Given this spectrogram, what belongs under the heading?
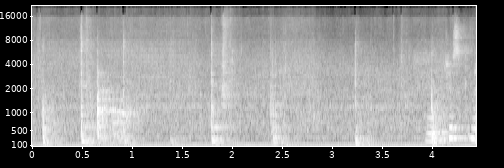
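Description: Ketchup-based sauce added to a stir fry in a hot pan: a quiet, soft sizzle broken by several short stirring scrapes and clatters, with no talking.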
